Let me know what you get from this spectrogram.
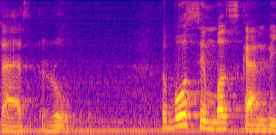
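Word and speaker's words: ρ: We can use symbol D, or sometimes we use like this symbol that is pronounced as rho.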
